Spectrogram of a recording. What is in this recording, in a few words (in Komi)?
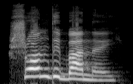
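"шондібанӧй", Komi, female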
